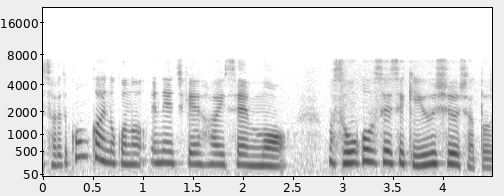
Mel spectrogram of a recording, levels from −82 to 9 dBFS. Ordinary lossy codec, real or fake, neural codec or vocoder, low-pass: none; real; none; 7.2 kHz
